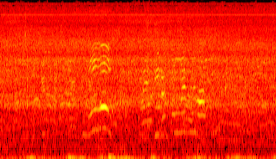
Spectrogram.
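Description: Faint background voices of children and adults at a water park, with one high-pitched child's call about a second and a half in, over a light wash of water noise.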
